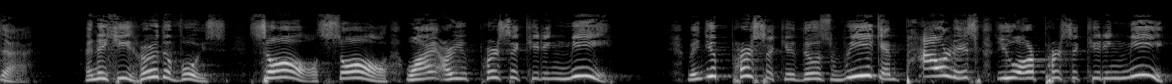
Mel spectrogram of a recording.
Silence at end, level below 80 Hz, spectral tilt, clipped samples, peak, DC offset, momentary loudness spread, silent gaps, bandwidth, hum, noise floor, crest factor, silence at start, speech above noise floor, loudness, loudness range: 0.1 s; -56 dBFS; -4 dB/octave; under 0.1%; -6 dBFS; under 0.1%; 12 LU; none; 11.5 kHz; none; -64 dBFS; 18 dB; 0 s; 41 dB; -22 LUFS; 3 LU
